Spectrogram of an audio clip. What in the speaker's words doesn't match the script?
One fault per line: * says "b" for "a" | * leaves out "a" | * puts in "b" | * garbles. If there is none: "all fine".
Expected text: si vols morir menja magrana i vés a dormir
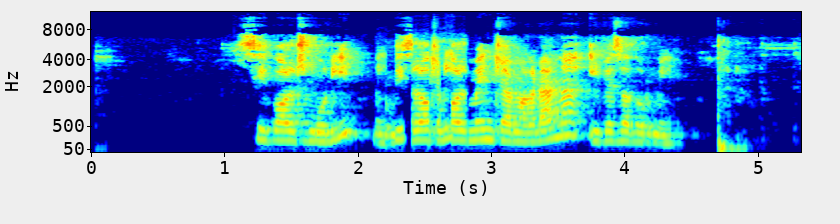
* garbles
